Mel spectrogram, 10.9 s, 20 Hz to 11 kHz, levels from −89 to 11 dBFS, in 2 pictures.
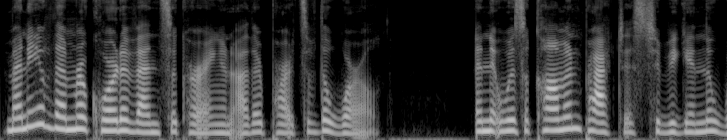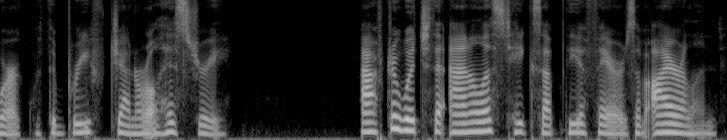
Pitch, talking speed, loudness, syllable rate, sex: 215 Hz, 205 wpm, -21 LUFS, 6.4 syllables/s, female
